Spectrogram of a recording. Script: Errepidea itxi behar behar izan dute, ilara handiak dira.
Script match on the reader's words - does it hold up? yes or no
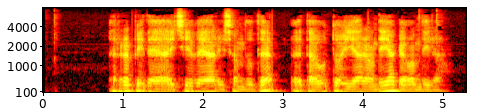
no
